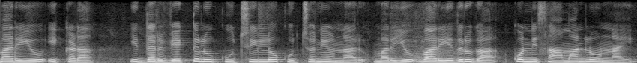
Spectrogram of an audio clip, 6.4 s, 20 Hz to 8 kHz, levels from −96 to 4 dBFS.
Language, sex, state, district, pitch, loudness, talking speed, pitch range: Telugu, female, Andhra Pradesh, Krishna, 225 Hz, -16 LUFS, 120 wpm, 210-240 Hz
